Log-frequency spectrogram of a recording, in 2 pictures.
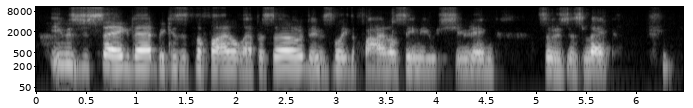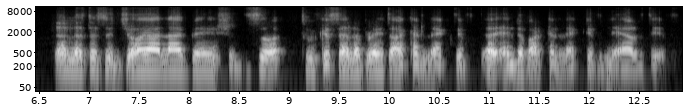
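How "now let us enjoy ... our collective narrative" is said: put-on flat, dry German accent. Imagining the final scene being shot: Werner Herzog impression. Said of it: "said in a dry German accent".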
